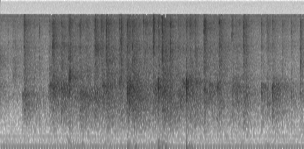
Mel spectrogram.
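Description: An audience claps together for a meeting's leader and her assistant in a steady burst of applause, a dense wash of many hands with a few sharper slaps standing out, sustained at moderate loudness over a low constant hum.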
